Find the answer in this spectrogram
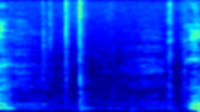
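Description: A few light, sharp clicks as trading cards are slid and flipped in the hand, one card moved off the front of the stack.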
